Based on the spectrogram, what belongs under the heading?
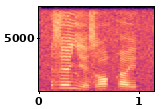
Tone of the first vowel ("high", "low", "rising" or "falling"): high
